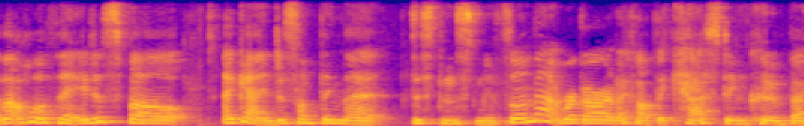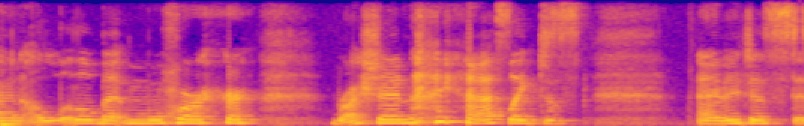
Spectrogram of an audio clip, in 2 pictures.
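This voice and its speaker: A woman giving a casual spoken film review, chatty and full of hesitations, often laughing as she talks. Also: medium pitch. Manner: chatty, lots of ums and restarts, laughs often.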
